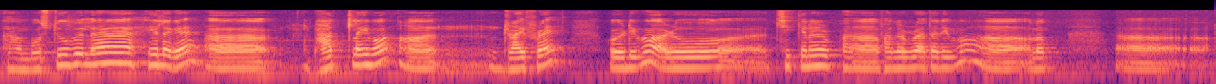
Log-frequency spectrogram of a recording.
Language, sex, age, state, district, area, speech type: Assamese, male, 18-30, Assam, Sonitpur, rural, spontaneous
